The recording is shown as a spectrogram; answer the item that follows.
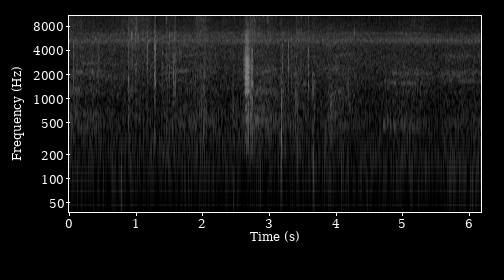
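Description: Soft rustling and scattered light crackles and taps from a mushroom being cut free and handled and from movement through leaf litter and grass.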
